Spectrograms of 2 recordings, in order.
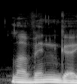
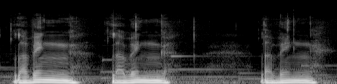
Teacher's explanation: You do bring your articulation to the place in the mouth that a G is produced and you do nasalize just like you do an N.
